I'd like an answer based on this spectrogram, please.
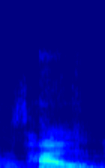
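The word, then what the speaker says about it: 살: mana di bawah kan Nah ini bacanya l ya jangan R jangan Sar tapi sal sal oke lalu kalau dia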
